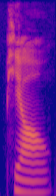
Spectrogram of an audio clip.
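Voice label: "piao", Mandarin Chinese, tone 1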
